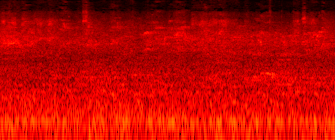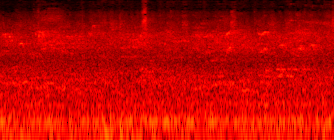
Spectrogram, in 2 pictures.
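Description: Many small caged birds chirping and twittering over a steady background din with a low hum.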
